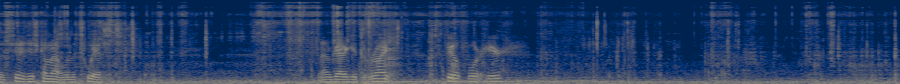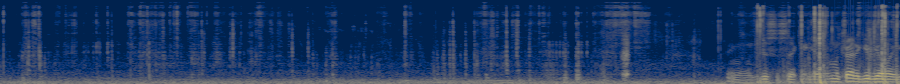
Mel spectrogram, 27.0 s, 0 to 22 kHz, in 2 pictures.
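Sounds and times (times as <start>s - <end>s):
plastic clicks and scrapes: 0.0s - 27.0s
steady low hum: 0.0s - 27.0s.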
